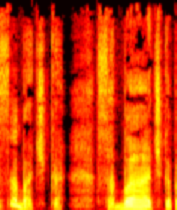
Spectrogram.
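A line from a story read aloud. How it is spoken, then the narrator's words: Hoarse wheeze. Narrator (Russian): просипел Фредерик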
